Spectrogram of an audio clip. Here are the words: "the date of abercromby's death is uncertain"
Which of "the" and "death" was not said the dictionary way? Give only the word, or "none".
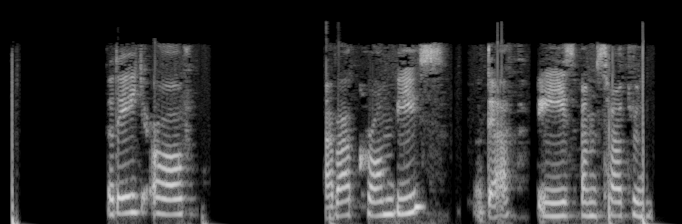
none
